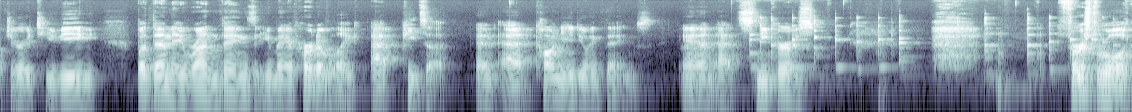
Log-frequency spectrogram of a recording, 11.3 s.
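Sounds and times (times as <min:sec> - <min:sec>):
speech: 0:00.0 - 0:08.3, 0:10.7 - 0:11.3
mobile phone ringing: 0:07.3 - 0:11.3.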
